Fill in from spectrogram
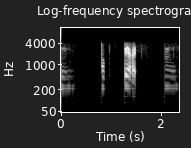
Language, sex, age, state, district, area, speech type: Malayalam, female, 30-45, Kerala, Palakkad, rural, conversation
